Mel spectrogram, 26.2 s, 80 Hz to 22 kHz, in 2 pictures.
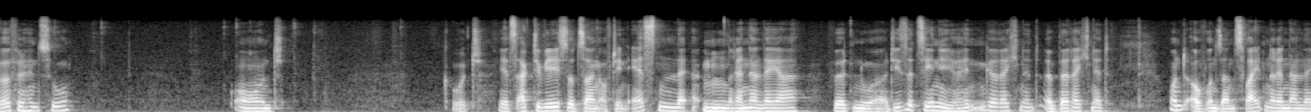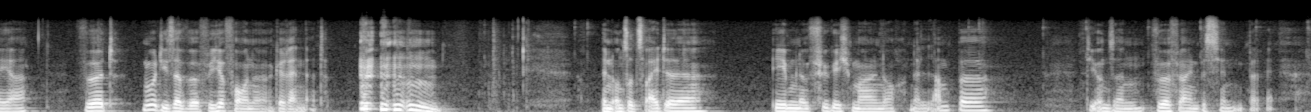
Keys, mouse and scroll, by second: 3.7 shift+click, 4.9-6.3 drag, 17.7-18.1 scroll down 1, 18.1-19.8 scroll up 1, 19.8 click, 20.7 shift+a, 23.7 click.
